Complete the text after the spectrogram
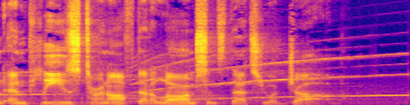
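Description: A man speaks firmly.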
